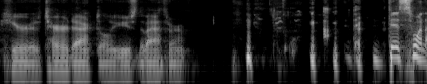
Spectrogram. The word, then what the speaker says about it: pterodactyl: Why can you not hear a pterodactyl use the bathroom? This one I would have absolutely no idea. Because he doesn't fit in one. Because the P is silent.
